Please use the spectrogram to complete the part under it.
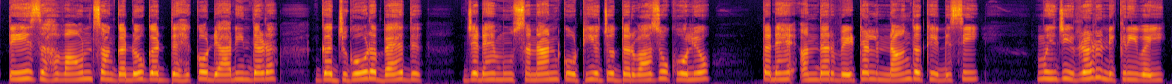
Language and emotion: Sindhi, fearful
